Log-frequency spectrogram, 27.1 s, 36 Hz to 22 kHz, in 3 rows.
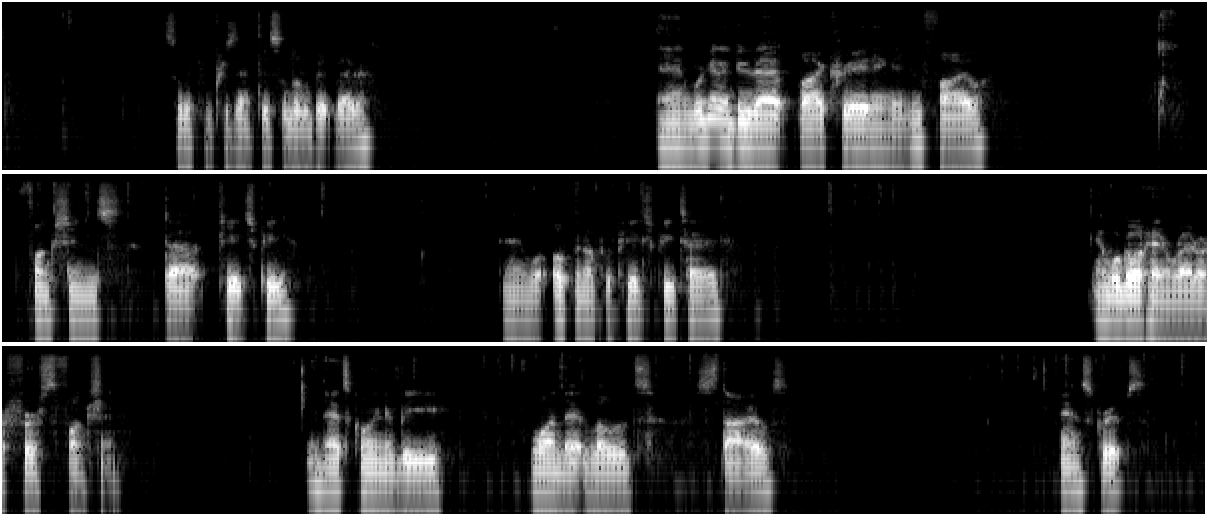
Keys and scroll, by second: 8.9-11.6 typing, 13.3-14.6 typing, 17.1 Return, 20.3 Up, 20.3-27.1 typing.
